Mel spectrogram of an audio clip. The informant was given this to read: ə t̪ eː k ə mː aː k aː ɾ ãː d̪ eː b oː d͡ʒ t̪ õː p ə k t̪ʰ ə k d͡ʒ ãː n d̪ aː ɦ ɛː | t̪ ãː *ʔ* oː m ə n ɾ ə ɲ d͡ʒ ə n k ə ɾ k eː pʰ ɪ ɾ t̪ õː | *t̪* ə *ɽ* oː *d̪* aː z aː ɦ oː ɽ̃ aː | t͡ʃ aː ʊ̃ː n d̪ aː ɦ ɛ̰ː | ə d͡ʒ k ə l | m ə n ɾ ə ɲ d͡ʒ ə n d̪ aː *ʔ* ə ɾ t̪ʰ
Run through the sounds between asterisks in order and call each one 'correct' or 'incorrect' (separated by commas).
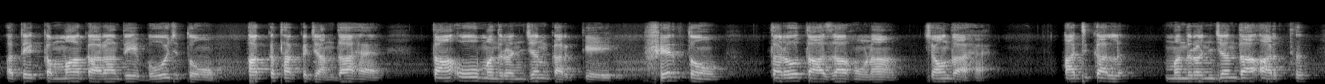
correct, correct, incorrect, incorrect, correct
